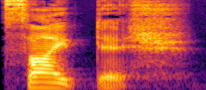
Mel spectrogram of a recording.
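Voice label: "side dish", British English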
